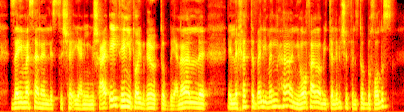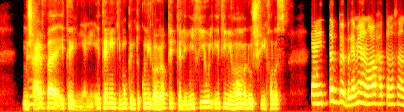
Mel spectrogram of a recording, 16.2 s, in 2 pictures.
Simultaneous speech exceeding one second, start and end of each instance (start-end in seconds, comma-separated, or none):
none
